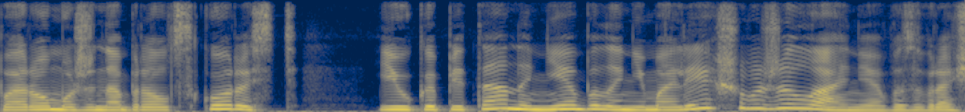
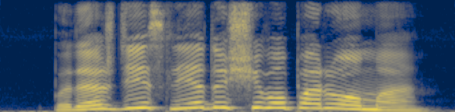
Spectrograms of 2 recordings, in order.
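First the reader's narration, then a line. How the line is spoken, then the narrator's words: Sailor shouting. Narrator (Russian): крикнул один моряк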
